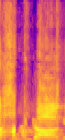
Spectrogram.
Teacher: the short a sound in hot and the short a sound in dog that is completely the same in American English. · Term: short ah sound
